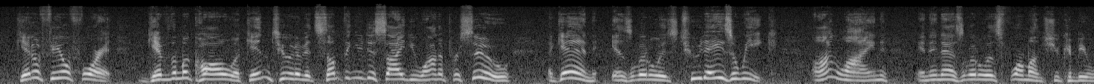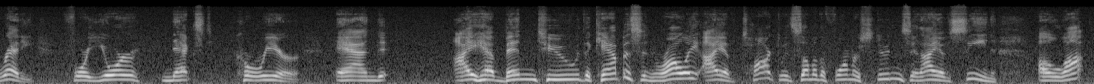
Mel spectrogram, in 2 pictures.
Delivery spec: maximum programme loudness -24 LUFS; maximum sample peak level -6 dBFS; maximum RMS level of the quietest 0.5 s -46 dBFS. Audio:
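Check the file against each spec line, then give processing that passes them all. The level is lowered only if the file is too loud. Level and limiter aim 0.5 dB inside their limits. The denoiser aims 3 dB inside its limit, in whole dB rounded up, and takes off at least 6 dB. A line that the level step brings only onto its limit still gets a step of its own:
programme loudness -18.0 LUFS: fail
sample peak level -4.0 dBFS: fail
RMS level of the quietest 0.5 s -40 dBFS: fail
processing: gain -6.5 dB

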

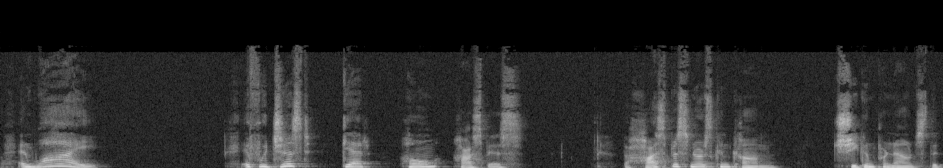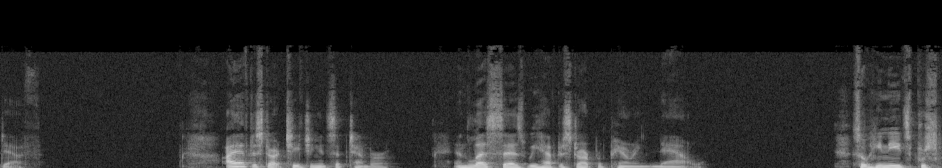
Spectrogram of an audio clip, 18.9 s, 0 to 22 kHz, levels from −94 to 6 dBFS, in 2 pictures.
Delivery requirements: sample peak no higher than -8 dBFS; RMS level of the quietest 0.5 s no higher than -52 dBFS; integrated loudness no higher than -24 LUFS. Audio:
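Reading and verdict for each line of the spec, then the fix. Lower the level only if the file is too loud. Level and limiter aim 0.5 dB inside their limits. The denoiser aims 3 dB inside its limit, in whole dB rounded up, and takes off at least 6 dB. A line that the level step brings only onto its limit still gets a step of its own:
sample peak -2.0 dBFS: fail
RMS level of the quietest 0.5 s -62 dBFS: OK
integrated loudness -21.5 LUFS: fail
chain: gain -3 dB; limiter -8.5 dBFS

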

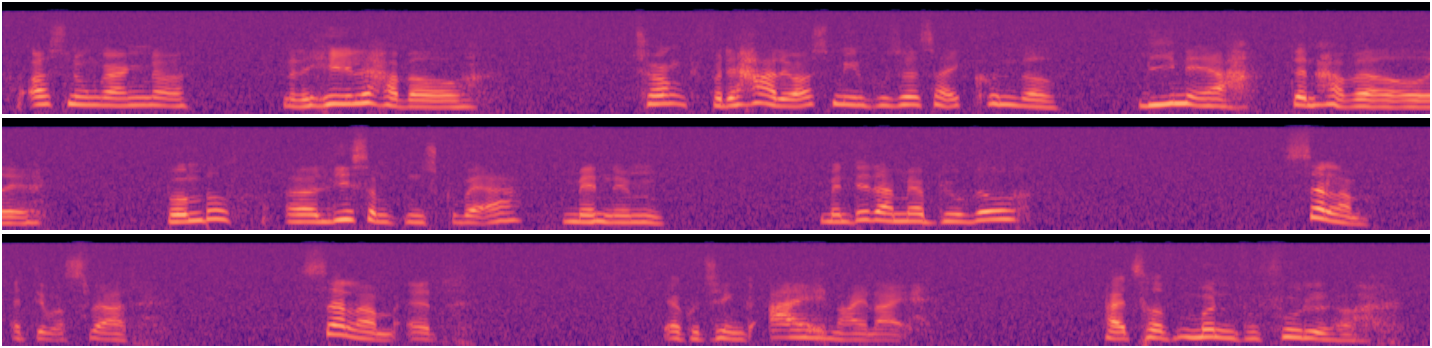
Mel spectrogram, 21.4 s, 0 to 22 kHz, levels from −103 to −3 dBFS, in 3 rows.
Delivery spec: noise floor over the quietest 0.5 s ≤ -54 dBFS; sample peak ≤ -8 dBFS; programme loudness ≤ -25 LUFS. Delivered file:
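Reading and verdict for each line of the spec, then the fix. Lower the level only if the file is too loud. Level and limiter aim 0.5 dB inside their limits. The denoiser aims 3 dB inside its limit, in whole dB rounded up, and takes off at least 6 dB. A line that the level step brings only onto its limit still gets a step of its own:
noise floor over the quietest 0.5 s -48 dBFS: fail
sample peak -14.0 dBFS: OK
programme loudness -33.0 LUFS: OK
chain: denoiser 9 dB, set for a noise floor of -48 dBFS

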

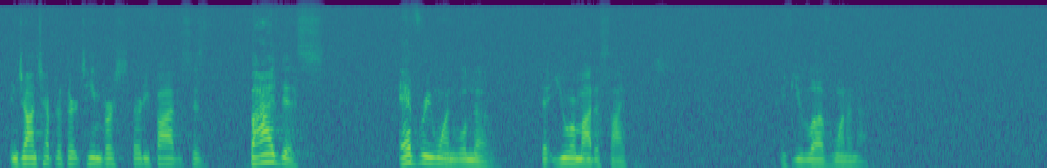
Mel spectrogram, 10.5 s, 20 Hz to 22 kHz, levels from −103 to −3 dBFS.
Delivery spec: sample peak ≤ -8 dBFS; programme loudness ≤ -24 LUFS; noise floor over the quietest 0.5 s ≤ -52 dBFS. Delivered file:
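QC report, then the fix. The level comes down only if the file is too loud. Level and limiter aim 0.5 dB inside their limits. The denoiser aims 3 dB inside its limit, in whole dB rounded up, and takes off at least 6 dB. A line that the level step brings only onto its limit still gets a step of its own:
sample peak -9.5 dBFS: OK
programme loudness -31.5 LUFS: OK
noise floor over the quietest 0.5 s -43 dBFS: fail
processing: denoiser 12 dB, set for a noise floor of -43 dBFS

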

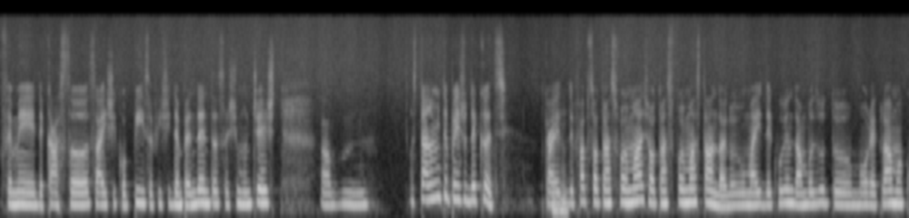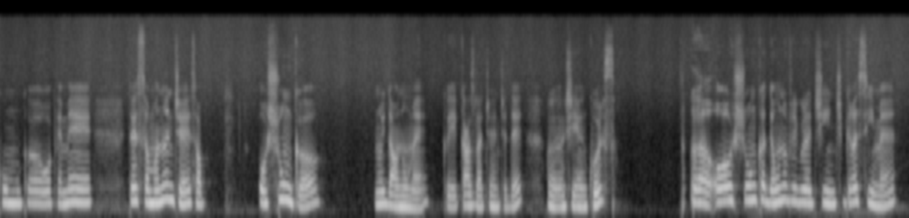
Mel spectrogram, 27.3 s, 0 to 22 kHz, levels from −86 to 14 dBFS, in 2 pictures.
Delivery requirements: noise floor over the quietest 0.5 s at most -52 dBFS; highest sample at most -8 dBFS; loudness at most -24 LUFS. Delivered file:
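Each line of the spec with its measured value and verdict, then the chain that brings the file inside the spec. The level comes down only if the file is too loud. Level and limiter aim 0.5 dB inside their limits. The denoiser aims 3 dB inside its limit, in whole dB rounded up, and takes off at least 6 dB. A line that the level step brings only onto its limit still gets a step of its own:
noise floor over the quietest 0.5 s -45 dBFS: fail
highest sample -5.0 dBFS: fail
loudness -17.5 LUFS: fail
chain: denoiser 6 dB, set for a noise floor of -45 dBFS; gain -7 dB

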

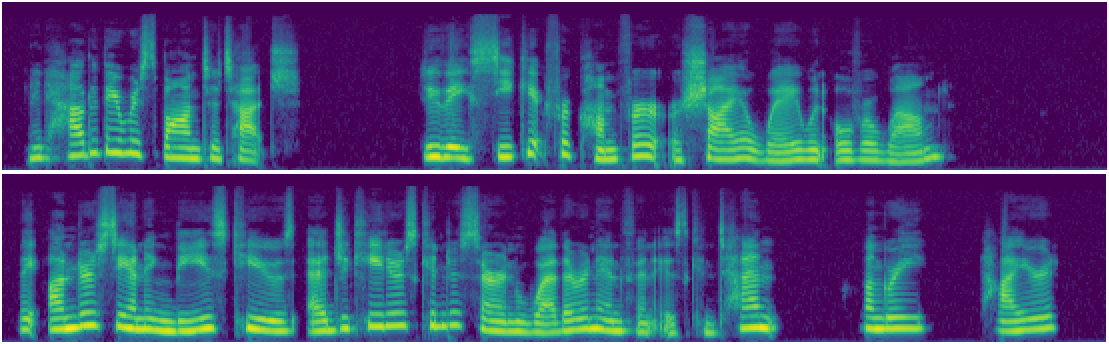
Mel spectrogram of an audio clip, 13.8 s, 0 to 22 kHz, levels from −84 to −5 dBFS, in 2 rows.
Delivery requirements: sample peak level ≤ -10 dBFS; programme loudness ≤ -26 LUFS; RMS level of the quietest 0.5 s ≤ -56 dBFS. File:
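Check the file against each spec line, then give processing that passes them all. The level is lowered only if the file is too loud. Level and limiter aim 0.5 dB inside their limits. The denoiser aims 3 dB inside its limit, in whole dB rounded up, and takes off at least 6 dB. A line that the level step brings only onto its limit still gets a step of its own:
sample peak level -5.5 dBFS: fail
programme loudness -18.5 LUFS: fail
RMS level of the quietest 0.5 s -65 dBFS: OK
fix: gain -8 dB

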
